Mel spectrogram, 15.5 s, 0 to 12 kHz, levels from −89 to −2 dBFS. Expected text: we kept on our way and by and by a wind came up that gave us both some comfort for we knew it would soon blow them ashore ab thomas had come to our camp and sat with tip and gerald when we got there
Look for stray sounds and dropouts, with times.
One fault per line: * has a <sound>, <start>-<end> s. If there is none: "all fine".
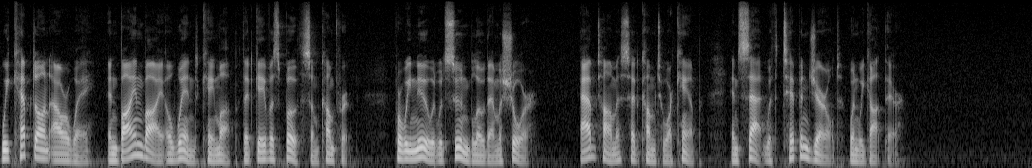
all fine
